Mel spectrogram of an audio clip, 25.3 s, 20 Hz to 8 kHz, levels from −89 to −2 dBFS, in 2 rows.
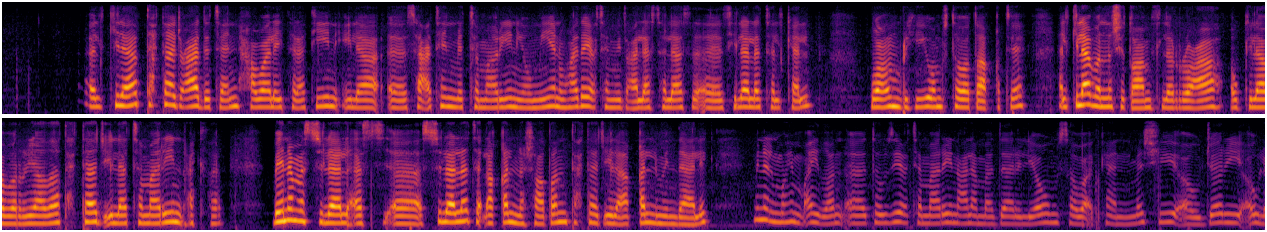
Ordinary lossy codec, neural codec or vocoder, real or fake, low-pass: none; none; real; 7.2 kHz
